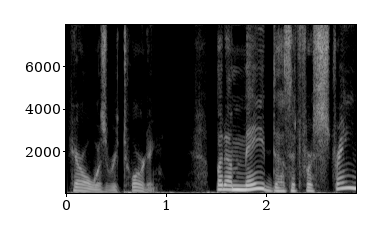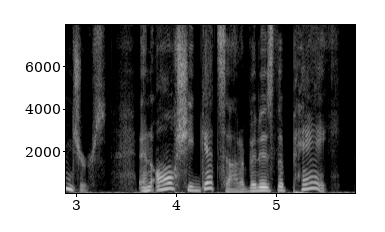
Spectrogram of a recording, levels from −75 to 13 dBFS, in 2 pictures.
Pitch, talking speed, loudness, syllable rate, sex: 170 Hz, 205 wpm, -17 LUFS, 5.2 syllables/s, male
